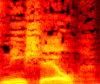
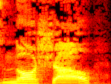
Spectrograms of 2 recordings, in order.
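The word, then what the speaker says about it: Noshal (נשל): According to the sages, there's no choice but to expound the word the way it should be pronounced, the way God said, Nun Shin Lamed, even though that should not, it should pronounce Nishel, but God said, I want you to pronounce it as Noshal, as an intransitive verb, which refers to the axe itself.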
